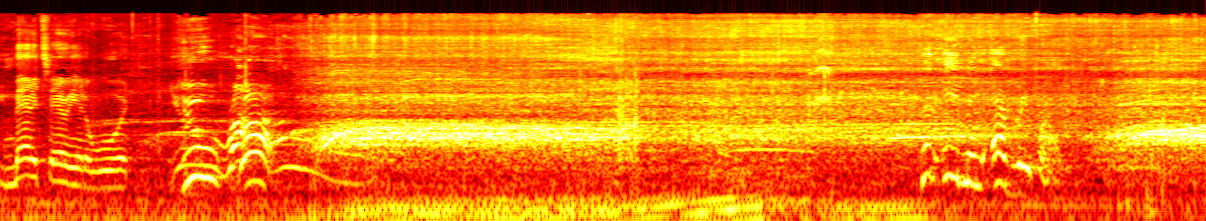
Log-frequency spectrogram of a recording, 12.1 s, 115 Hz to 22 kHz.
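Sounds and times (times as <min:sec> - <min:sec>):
audience applauding and cheering: 0:01.2 - 0:12.0.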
